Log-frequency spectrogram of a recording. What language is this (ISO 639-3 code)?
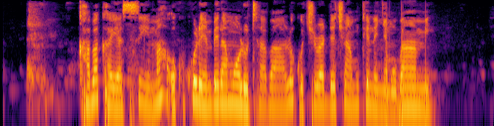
lug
